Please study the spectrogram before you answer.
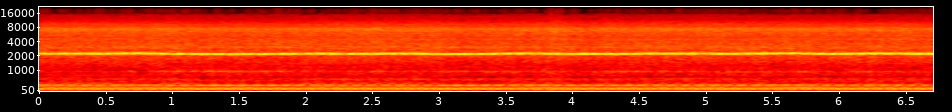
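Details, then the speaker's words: Mustang 4.6 V8 just fitted with a Procharger supercharger, upper coolant hose and air filter not yet finished: steady, even V8 idle with constant high supercharger whine, no knocks or misses; normal idle. "We started up yesterday just to confirm. Oh, you guys can hear how she sounds. She sounds amazing."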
